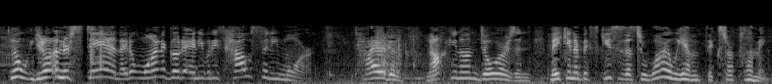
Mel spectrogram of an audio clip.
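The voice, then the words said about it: Yelling, angry raised voice. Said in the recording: “Why are you yelling”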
